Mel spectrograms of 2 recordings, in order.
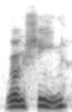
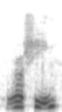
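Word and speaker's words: Róisín: Roshine or Roshin. Rosheen. Uh, R O R O R O R O R O R O R O R O R O R O R O I S I N.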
